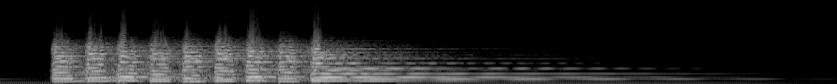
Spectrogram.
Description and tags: Dissonance on Major sound
Example of a dissonance in a major riff
guitar, dissonance, Electric, major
